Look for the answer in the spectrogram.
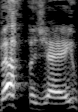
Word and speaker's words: Bethphage: And so in Luke 19, it says this: as he approached Bethphage, I've heard this pronounced so many times, but I'll pronounce it this way, as he approached Bethphage,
